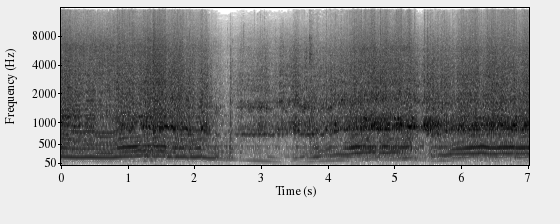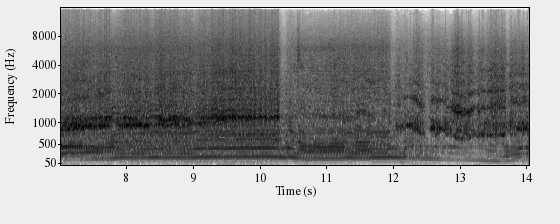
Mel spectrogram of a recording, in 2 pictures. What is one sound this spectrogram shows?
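Tyres squeal on pavement.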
